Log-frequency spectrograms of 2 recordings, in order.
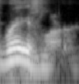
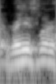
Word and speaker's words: Raeszler: how do you say it it's uh it's raisler ra yeah raisler how you pronounce it I I had some friends wait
